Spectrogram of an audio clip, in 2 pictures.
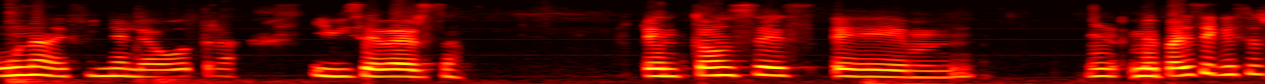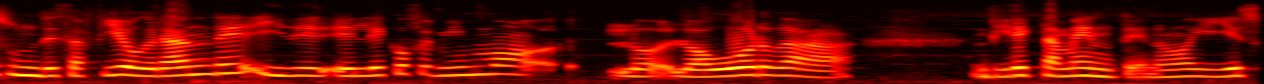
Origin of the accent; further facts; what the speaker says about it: Montevideo, Uruguay; now in Salto, Uruguay; Yo soy de Montevideo y me acabo de mudar a Salto.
